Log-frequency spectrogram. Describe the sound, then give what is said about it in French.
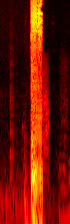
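A single loud, rasping fart bursts out for about a third of a second, with a low rumbling body and a brief trailing flutter, alone between quiet stretches. “Ça te dérange pas si je pète? Oh, tu veux me péter?”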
